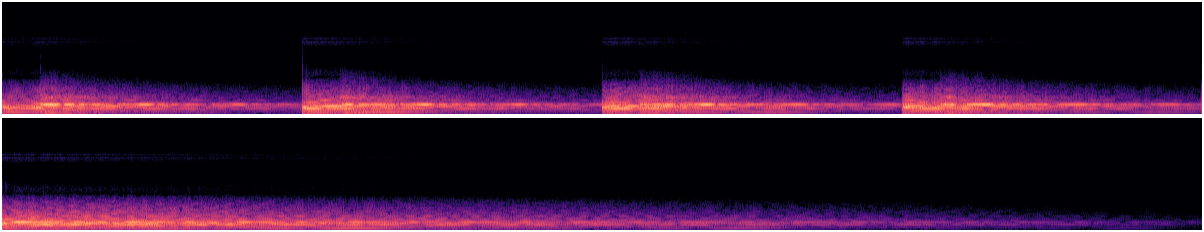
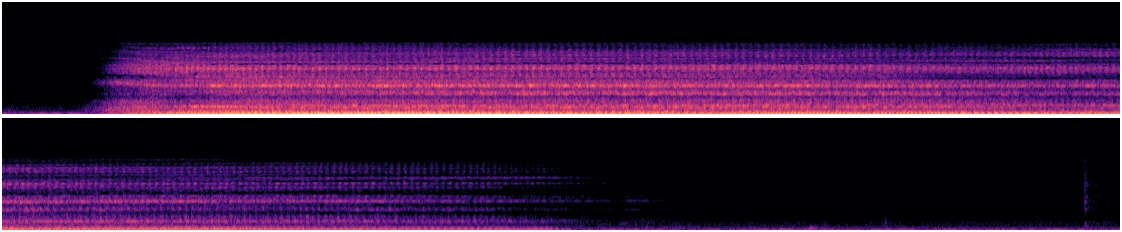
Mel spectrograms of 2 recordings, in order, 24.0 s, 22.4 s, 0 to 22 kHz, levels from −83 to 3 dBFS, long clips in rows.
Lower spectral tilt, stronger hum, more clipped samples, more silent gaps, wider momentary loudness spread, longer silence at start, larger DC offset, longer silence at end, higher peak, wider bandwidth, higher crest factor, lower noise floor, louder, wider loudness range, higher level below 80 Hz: first, -12.5 dB/octave vs -9.5 dB/octave; neither; neither; neither; about the same, 21 LU vs 20 LU; second, 0 s vs 0.35 s; neither; first, 2.9 s vs 0.6 s; about the same, -6 dBFS vs -4 dBFS; first, 5 kHz vs 4.5 kHz; about the same, 18 dB vs 16 dB; first, -63 dBFS vs -56 dBFS; first, -22 LUFS vs -26 LUFS; second, 16 LU vs 19 LU; second, -44 dBFS vs -24 dBFS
